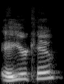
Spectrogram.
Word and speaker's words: Ayurcann: from uh it's it's it's pronounced a your can i okay eric and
